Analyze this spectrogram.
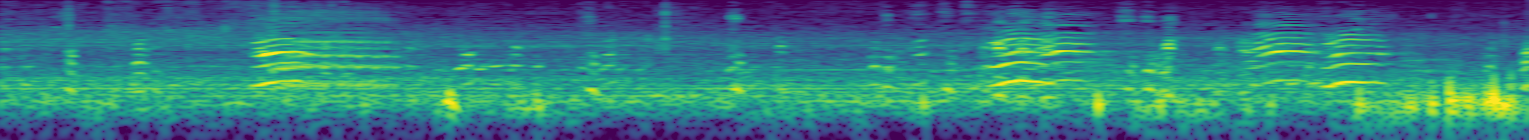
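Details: Ruddy shelduck in the north of Moscow, Russia: a few nasal, arching honks with rich overtones, in three bursts around the second, fifth and sixth-to-seventh seconds, over a steady low urban hum.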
